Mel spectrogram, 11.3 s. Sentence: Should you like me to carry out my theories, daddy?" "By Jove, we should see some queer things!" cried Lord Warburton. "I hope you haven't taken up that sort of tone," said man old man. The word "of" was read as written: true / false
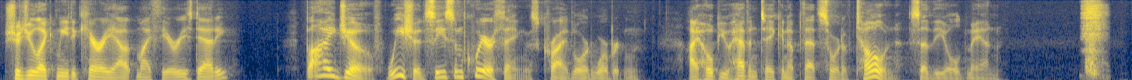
true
